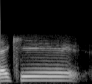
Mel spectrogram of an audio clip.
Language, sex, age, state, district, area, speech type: Bodo, male, 30-45, Assam, Chirang, rural, conversation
